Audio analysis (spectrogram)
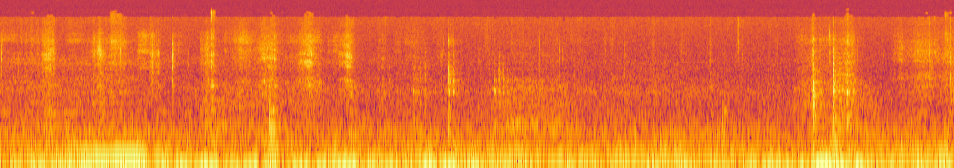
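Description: Fingertips and long nails of both hands rub and push a pile of finely chopped walnut crumbs into a mound on a dark speckled cutting board. Quiet, dry rustling and gritty scraping come with scattered brief, bright crackles over a steady low hum, and the crumbs end up gathered in a mound.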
